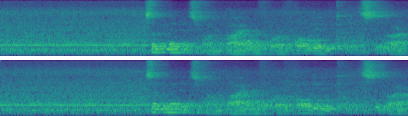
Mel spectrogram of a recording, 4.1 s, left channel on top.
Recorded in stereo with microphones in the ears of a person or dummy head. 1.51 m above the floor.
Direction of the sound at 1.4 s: 45° left (ahead or behind).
